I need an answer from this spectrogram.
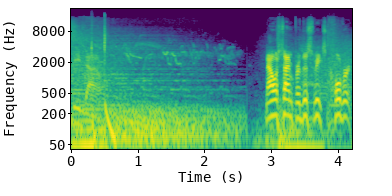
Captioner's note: birds chirping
